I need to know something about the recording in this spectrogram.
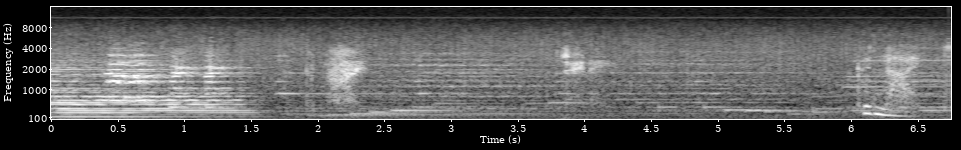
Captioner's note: whispering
